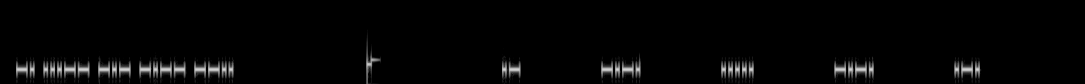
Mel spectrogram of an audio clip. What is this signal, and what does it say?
Morse code, heard as a keyed tone, about 36 wpm, spaced as for 15 wpm, 700 Hz. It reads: N3KYZ AC5CR
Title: USA Call Signs - 5 Characters - 8x Character Spacing - 35wpm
